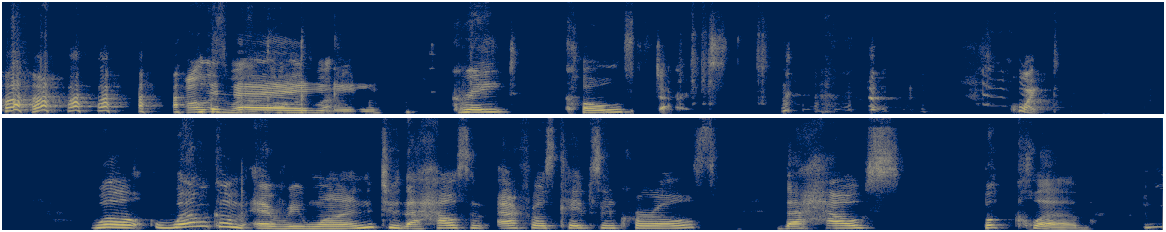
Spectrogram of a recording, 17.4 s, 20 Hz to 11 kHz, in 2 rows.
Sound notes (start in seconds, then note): 5.8 laugh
